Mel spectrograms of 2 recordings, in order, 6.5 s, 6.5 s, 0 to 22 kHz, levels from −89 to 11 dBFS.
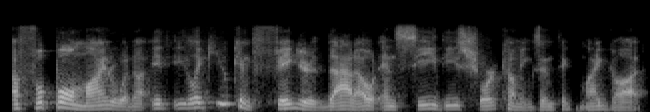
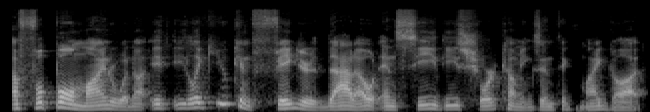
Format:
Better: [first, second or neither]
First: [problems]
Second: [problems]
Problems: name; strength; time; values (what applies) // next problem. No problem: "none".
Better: second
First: garbled, watery; badly; nothing above 8 kHz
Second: none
